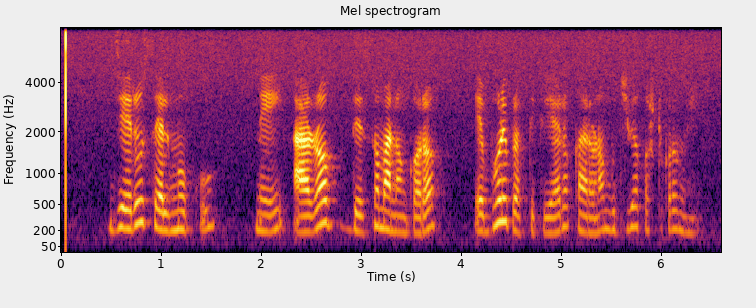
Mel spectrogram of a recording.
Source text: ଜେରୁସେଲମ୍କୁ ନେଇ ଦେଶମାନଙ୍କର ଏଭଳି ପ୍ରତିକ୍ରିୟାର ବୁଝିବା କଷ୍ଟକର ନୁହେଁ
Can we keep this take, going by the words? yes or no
no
